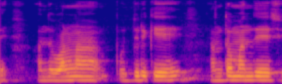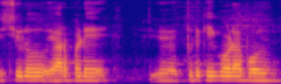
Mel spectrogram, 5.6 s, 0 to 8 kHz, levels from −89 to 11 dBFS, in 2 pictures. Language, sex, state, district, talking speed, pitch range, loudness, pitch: Telugu, male, Andhra Pradesh, Srikakulam, 85 wpm, 130-145 Hz, -16 LUFS, 140 Hz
